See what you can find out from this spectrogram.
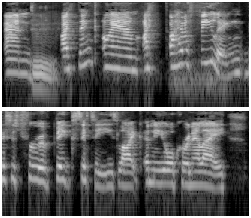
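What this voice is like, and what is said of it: London English accent. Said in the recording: “not only it's an English accent, it's a London accent.”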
